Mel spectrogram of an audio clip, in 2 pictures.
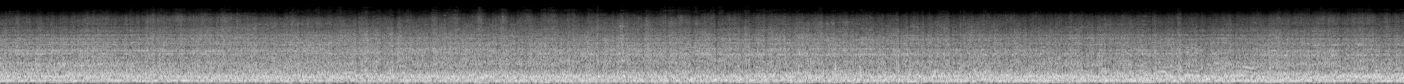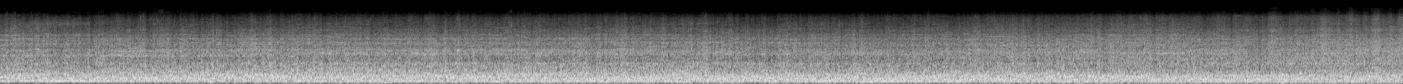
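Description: Freight train of tank cars and boxcars rolling past: the steady, loud rumble and clatter of steel wheels on the rails.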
